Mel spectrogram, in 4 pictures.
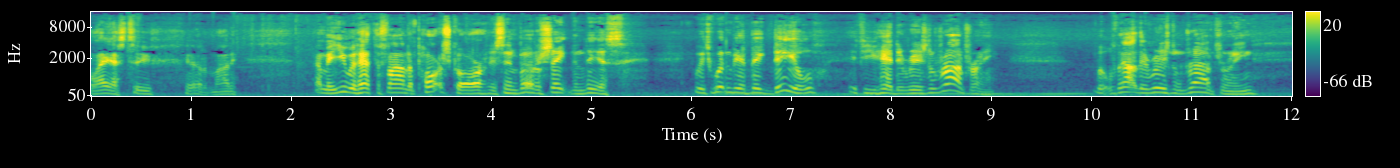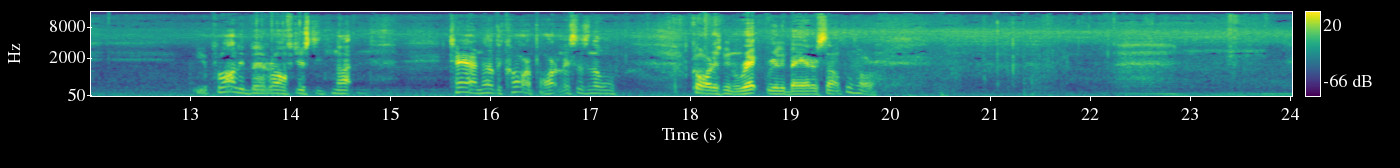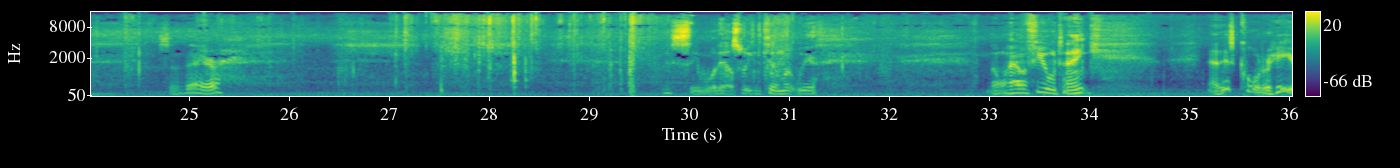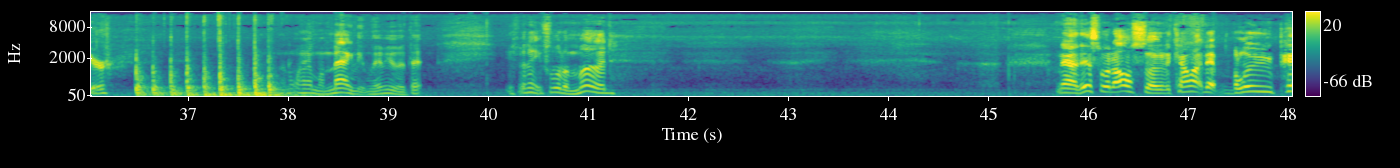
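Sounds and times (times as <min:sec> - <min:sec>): footsteps crunching on leaf litter: 0:25.7 - 0:32.1.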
